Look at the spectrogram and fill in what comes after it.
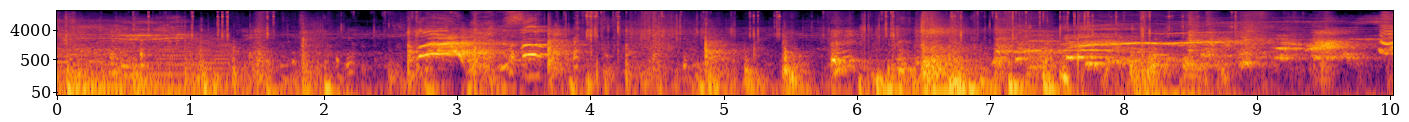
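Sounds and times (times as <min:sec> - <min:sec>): thumps of people scuffling: 0:01.1 - 0:09.6
high-pitched shriek: 0:07.2 - 0:10.0.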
